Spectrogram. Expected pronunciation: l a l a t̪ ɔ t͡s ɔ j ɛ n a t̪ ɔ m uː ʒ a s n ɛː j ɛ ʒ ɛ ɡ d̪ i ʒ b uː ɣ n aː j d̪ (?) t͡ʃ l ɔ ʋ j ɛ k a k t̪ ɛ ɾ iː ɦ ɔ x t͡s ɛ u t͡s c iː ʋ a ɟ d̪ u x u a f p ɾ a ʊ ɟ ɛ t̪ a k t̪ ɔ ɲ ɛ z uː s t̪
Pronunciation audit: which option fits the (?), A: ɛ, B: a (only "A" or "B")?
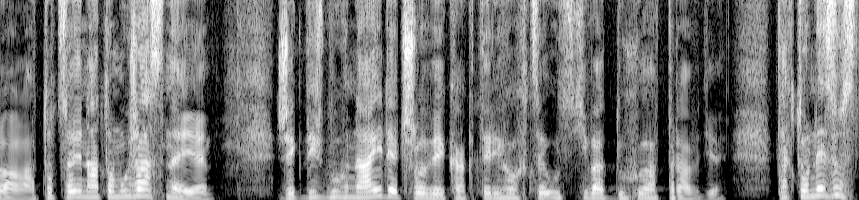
A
